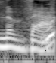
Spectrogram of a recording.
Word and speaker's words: Nevada: It's Nevada, sir. Please say it correctly. It's Nevada.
